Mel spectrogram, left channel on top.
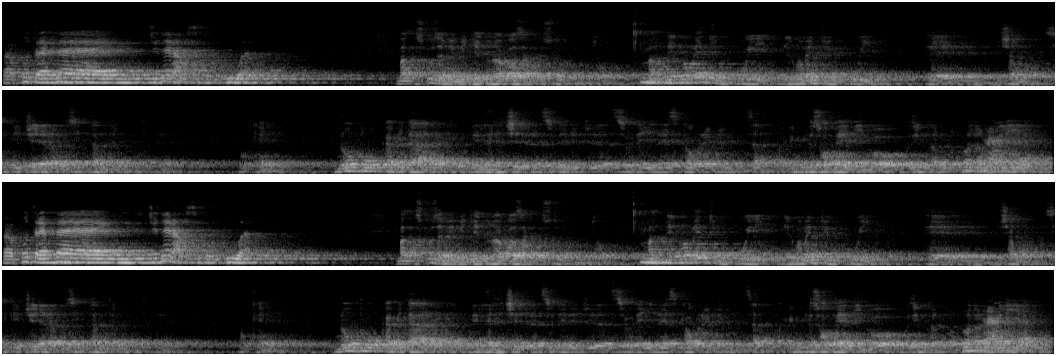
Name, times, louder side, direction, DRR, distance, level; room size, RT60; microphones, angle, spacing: voice 1, 0.0-2.5 6.4-6.7 20.1-20.9, right 2 dB, 65° right, 4 dB, 0.8 m, -25 dB
voice 2, 3.7-6.1 6.4-8.7 9.2-12.2 12.9-13.3 13.8-20.8, equal, 25° right, -4 dB, 3.6 m, -31 dB
13.5 x 12.0 x 4.7 m, 2.9 s
head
